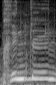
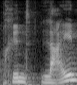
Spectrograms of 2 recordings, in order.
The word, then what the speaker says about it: println: Es gibt Leute, die sagen printeln, das finde ich aber klingt scheiße. Außerdem verrenkt man da seinen Unterkiefer so, deswegen heißt es println. Eigentlich auch println, um es ausgesprochen zu sagen.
